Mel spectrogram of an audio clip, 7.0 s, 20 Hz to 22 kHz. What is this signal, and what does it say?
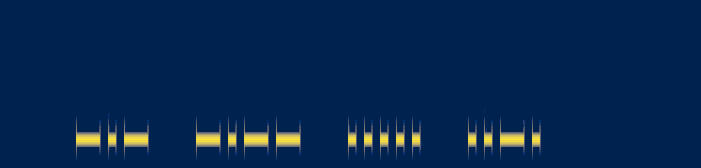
Morse code, heard as a keyed tone, about 15 wpm, spaced as for 11 wpm, 700 Hz. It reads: KY5F
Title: USA Call Signs - 4 Characters - 2x Character Spacing - 15wpm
